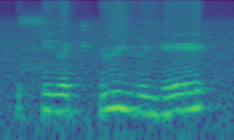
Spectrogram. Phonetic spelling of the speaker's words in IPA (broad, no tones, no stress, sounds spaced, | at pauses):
s i ə̯ t͡ʃʼ ʉ j ɨ j e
